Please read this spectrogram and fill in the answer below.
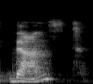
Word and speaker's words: danced: When finishing P, in K, in SH, in CH, in GH, in TH, in SS, in C, or in X, you have to pronounce it like a T, okay?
